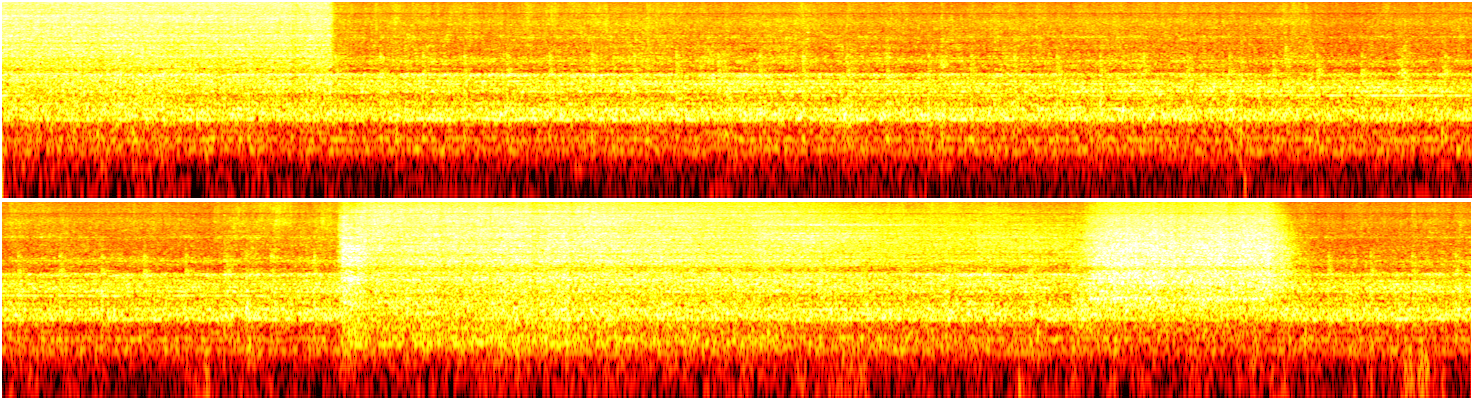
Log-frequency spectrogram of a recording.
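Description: A steam locomotive idles with a steady hiss.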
